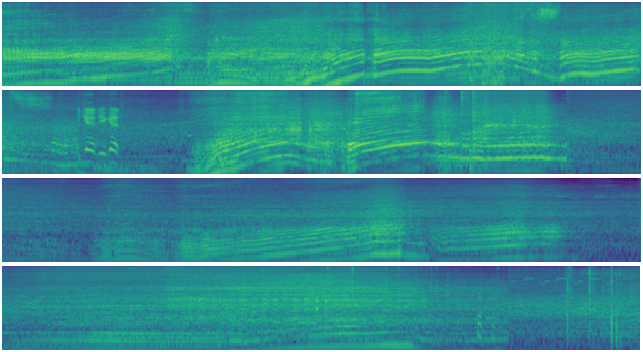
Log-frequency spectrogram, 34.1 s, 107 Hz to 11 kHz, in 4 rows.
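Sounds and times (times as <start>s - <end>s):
car engines accelerating: 0.0s - 34.0s.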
